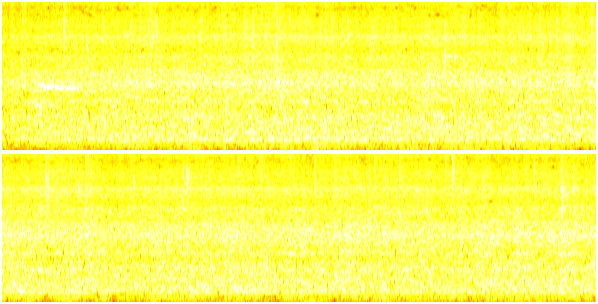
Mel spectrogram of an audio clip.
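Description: Light rain falling and water dripping off the edge of a corrugated roof: a steady hiss of rain with scattered drip ticks.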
